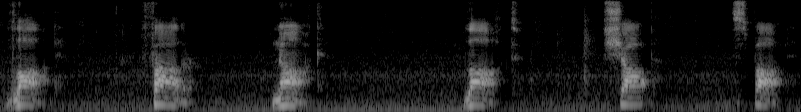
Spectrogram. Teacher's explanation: Ah, as in lot and father, leans toward awe. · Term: southern drawl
